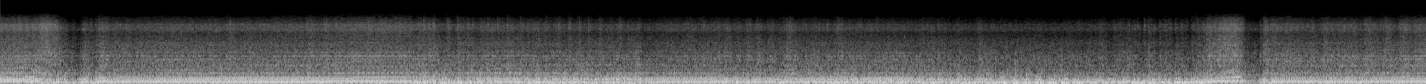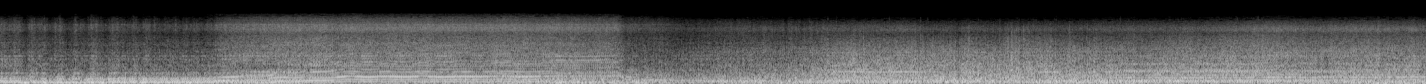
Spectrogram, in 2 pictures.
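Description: Tyres rumble over a dirt track.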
